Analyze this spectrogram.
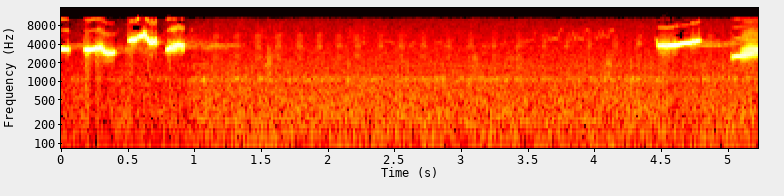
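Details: Oriental magpie-robin song of loud whistled notes, three slurred phrases at the start, then a long quiet gap before two more bright whistled phrases close the clip; a faint constant hum underneath.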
